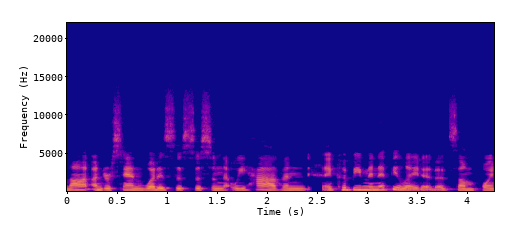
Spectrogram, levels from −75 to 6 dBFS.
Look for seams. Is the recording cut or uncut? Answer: cut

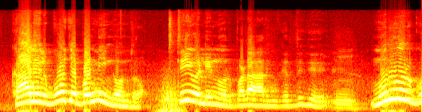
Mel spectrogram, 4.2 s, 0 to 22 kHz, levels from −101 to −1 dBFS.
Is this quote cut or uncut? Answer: cut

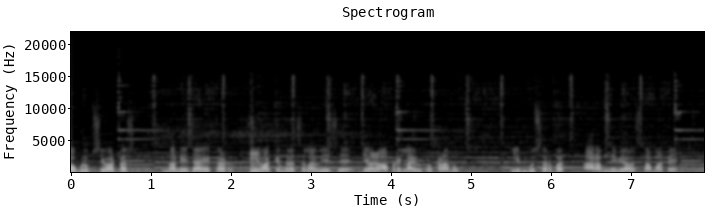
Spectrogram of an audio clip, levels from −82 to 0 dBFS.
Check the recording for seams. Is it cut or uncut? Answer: uncut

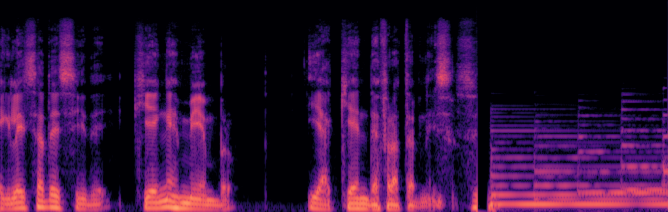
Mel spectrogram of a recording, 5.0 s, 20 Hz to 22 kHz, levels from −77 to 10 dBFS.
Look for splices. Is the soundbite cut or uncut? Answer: cut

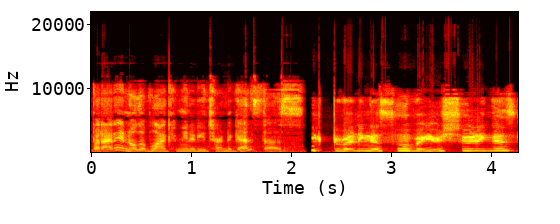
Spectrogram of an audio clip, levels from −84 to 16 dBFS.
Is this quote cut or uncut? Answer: cut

